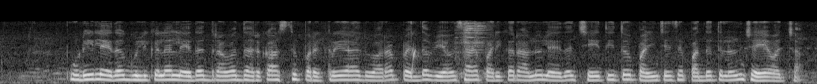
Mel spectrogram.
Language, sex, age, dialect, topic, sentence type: Telugu, female, 18-24, Central/Coastal, agriculture, question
